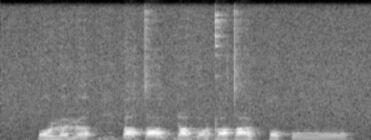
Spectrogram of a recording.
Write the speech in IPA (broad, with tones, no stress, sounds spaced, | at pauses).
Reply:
k͡p ɔ˩ ɭ ɐ˧ ɭ ɐ˧ ɓ i˧˥ ɓ ɐ˥ dˤ o˧˥ ɓ i˩˧ ðˤ o˧ ɖ o˩˧ dˤ iː˩ ʊ̯ k͡p ɔ˩˧ k͡p oː˥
